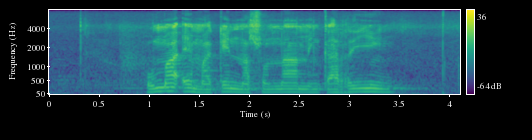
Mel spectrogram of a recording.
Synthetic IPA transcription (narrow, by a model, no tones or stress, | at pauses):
ɦumaʔɛm̤akʼeninaʂɔnamiŋ̩kʼariːŋ̩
